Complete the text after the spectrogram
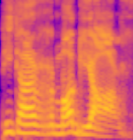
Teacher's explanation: Short A and a rolled R. Another rolled R.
